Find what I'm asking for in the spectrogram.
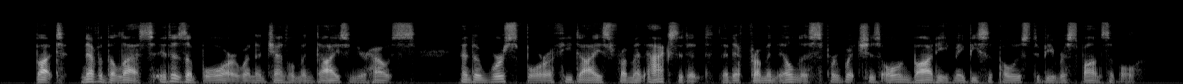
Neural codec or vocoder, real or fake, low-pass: none; real; 7.2 kHz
